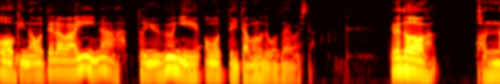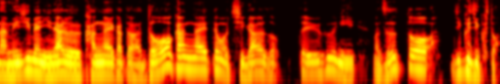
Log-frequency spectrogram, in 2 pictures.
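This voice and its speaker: A plain, everyday voice from a man at medium pitch, with ordinary pitch variation, a moderate pace and big swings in loudness, on a very clean recording with a silent background. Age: 60s. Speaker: Buddhist priest. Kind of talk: dharma talk. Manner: calm, measured with fillers.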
